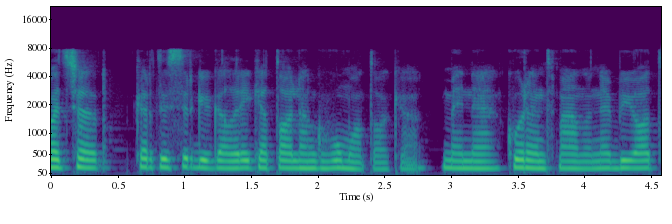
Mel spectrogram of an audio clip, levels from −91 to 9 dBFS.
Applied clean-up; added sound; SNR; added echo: neural mask model DeepFilterNet 3.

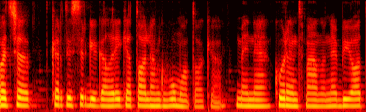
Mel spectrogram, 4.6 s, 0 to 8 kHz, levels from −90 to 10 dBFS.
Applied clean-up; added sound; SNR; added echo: neural separator model SepFormer DNS4.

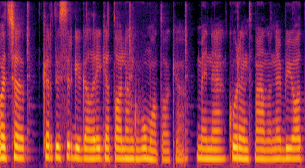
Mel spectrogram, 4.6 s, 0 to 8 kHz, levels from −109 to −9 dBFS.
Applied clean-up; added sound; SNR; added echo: neural mask model RNNoise.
